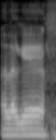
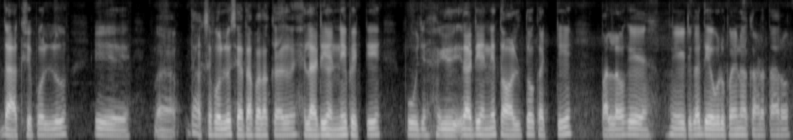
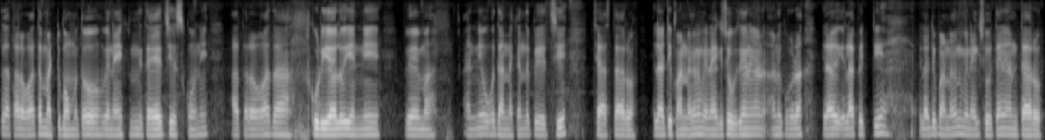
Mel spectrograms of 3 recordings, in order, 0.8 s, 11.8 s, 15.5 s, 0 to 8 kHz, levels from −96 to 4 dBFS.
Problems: none marked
